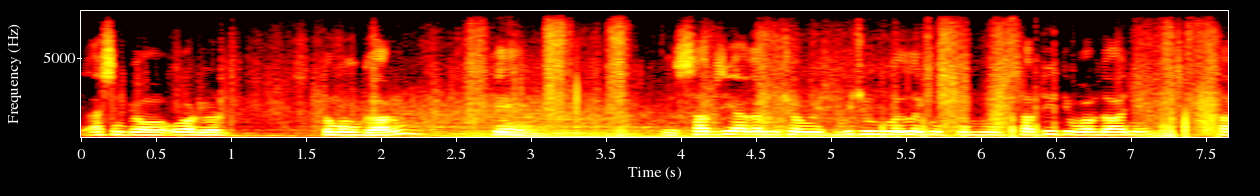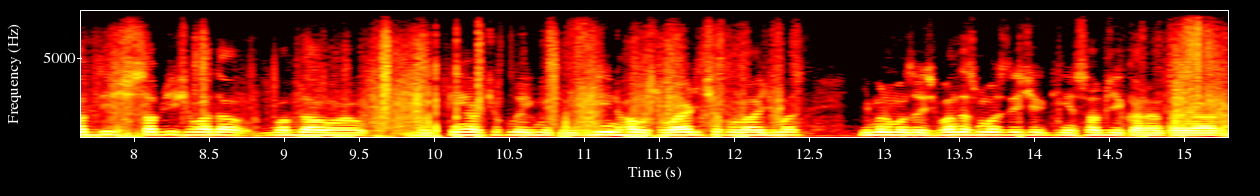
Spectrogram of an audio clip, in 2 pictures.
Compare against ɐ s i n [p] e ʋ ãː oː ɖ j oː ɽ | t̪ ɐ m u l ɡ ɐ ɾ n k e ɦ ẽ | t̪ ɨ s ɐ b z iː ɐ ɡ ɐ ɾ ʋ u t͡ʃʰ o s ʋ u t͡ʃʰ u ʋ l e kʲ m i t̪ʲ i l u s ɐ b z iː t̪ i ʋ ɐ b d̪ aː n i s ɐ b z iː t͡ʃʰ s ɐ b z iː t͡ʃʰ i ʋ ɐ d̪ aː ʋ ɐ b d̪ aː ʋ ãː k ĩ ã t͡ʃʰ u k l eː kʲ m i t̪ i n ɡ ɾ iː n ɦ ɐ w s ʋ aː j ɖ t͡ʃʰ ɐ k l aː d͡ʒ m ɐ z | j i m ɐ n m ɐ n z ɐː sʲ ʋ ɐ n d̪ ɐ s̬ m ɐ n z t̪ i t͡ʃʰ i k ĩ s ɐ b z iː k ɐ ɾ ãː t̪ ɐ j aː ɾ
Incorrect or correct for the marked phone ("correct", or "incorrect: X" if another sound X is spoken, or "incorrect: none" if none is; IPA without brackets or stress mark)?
correct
